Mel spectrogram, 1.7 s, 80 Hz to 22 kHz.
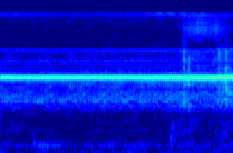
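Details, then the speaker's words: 1949 television set (VT73, 7-inch screen) after high-voltage capacitor replacement: a thin, steady high-pitched whistle over a faint hiss that never changes; interference noise of unknown cause, with a shield swap from another set planned. "i just need to see if i can fix that noise a little bit"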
